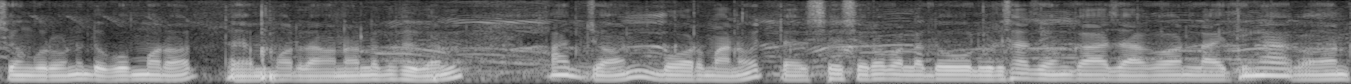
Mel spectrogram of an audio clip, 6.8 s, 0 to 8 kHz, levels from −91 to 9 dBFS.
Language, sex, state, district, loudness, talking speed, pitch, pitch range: Chakma, male, Tripura, Unakoti, -13 LUFS, 195 wpm, 115 Hz, 110-120 Hz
